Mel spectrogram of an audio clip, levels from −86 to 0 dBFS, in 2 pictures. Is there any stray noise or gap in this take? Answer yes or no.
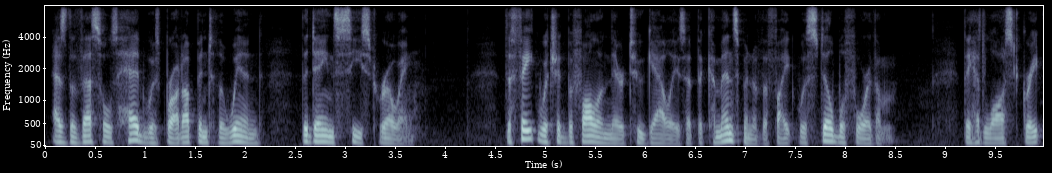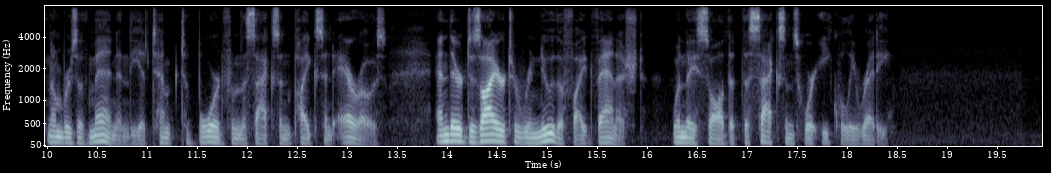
no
